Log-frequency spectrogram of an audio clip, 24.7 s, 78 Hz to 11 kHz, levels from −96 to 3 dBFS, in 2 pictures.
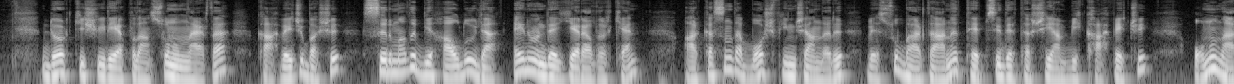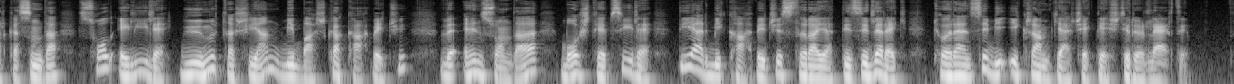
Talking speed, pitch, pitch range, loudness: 115 wpm, 120 Hz, 105-140 Hz, -17 LUFS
